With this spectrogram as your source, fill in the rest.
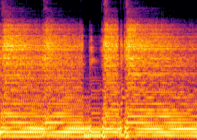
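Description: Electric guitar recorded through an amp plugin, a steady sustained distorted tone with rich harmonics, briefly chopped by a couple of quick strum or pick changes midway, played alone without talk.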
